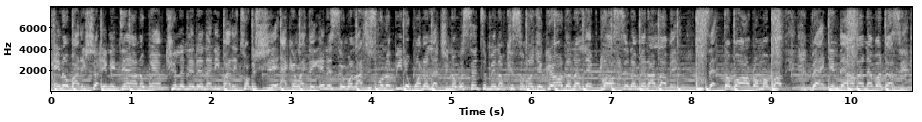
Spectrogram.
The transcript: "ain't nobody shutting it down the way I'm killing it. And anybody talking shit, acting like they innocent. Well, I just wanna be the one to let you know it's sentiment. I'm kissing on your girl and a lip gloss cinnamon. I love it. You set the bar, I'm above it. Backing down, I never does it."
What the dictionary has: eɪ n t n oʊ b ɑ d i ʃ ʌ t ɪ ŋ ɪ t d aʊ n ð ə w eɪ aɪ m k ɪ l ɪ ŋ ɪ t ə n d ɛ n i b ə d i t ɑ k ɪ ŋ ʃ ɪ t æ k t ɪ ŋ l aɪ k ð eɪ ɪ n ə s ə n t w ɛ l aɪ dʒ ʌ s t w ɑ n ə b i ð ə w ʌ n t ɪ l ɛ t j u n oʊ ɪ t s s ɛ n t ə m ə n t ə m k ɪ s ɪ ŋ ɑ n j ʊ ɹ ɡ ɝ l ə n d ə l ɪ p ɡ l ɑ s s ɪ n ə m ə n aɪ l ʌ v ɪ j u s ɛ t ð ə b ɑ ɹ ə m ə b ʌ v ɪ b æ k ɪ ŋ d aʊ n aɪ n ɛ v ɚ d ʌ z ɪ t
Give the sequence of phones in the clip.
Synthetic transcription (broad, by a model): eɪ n n oʊ b ɑ d i ʃ ʌ t ɪ ŋ ɪ t d aʊ n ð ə w eɪ aɪ m k ɪ l ɪ ŋ ɪ t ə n ɛ n i b ə d i t ɑ k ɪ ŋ ʃ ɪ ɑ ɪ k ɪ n l aɪ k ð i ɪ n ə s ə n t w ɛ l aɪ dʒ ʌ s t w ɑ n ə b i ð ə w ʌ n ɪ l ɛ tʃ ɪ n oʊ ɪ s s ɛ n t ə m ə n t ə m k ɪ s ɪ ŋ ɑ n j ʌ ɹ ɡ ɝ l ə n ə l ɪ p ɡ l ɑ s s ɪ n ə m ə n aɪ l ʌ v ɪ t s ɛ t ð ə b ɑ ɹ ə m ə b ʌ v ɪ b æ k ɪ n d aʊ n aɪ n ɛ v ɚ d ʌ z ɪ t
